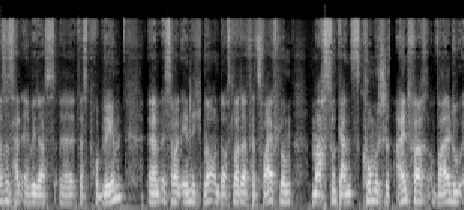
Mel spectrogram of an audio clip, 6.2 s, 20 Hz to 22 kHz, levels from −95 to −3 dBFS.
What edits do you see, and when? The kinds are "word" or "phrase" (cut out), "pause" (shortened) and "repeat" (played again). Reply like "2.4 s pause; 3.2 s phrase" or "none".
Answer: 2.7 s word; 4.5 s word; 5.2 s word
